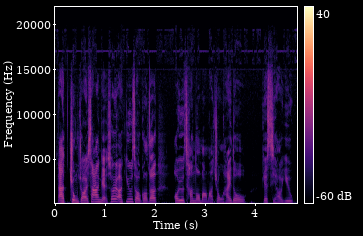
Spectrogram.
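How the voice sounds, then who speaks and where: Woman, theatre performer as interview guest. Hong Kong Cantonese accent, mid-pitched, casual, enthusiastic storytelling sprinkled with English. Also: fairly even intonation, quick pace.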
